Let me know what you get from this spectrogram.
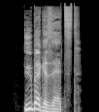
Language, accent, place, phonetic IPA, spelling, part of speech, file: German, Germany, Berlin, [ˈyːbɐɡəˌzɛt͡st], übergesetzt, verb, De-übergesetzt.ogg
- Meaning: past participle of übersetzen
